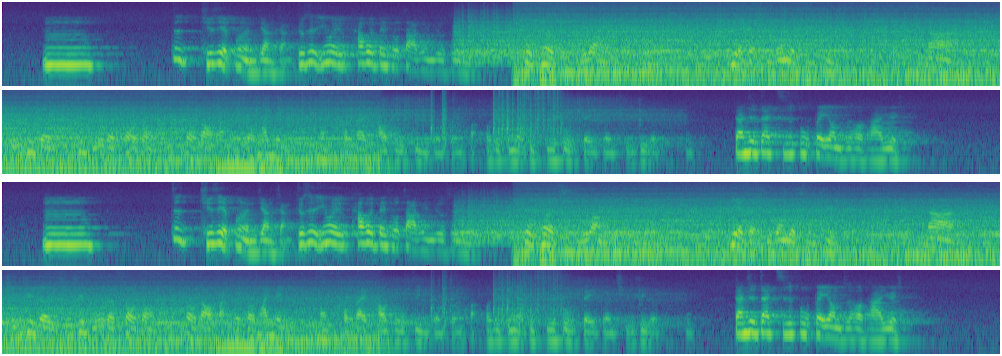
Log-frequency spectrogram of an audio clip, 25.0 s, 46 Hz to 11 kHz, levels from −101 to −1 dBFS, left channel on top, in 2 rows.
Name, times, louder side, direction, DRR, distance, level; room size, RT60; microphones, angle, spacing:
voice 1, 0.5-1.2 2.1-6.0 6.5-8.3 9.1-10.5 11.5-12.0 12.5-14.5 14.8-20.7 21.0-21.1 21.6-23.7, right 2 dB, 75° right, 8 dB, 1.2 m, -30 dB
sound 1, 5.6-18.0 18.6-20.7, left 2 dB, 35° left, 4.8 m, -34 dB
sound 2, 6.4-17.2, equal, 15° left, 5.4 m, -32 dB
28.5 x 21.0 x 7.2 m, 1.1 s
head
